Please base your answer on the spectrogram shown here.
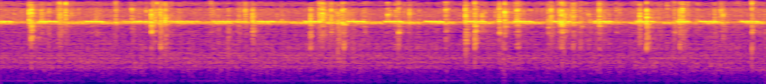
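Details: Evening cricket chorus heard by a fireplace: one unbroken, thin, high-pitched tone runs under irregular loud snaps and crackles from the fire.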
